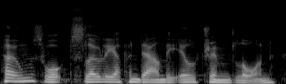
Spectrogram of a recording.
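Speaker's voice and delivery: ordinary delivery, nothing marked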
